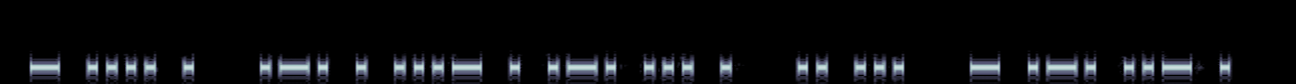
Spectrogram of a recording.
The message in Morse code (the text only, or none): THE REVERSE IS TRUE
